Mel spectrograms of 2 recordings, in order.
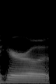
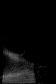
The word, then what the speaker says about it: Hiro: h i r o I think it's pronounced the same way as h e r o yeah hero hero yeah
